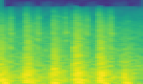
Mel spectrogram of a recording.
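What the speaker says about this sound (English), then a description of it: "You can hear the gunshots going off right now all over the place." A quick burst of about five gunshots in PUBG, evenly spaced and sharp, fired in rapid succession at moderate distance with no talk over them.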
